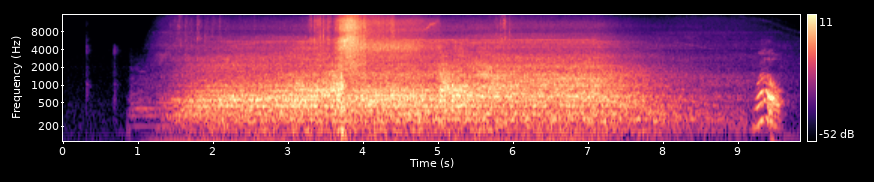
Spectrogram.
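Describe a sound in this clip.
A vacuum cleaner runs with a loud, steady whoosh, then slowly fades.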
